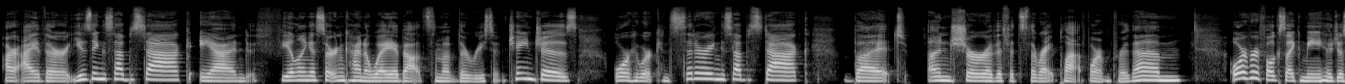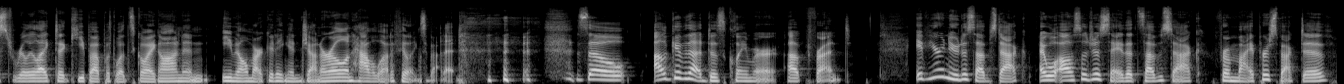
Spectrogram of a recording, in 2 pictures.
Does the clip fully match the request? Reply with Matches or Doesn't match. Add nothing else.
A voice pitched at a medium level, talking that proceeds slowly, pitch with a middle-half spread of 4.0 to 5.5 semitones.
Doesn't match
